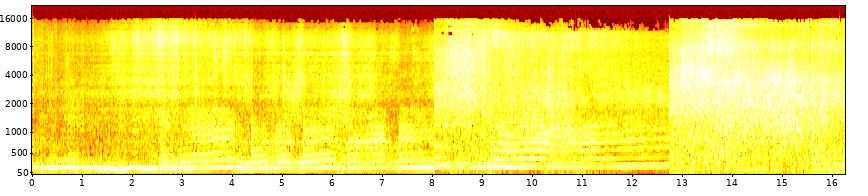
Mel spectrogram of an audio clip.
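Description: Peugeot 206 rally car's engine revving hard through a tarmac corner, its pitch dipping and climbing again and again with throttle lifts and gear changes as it passes close by. About 13 s in the sound cuts suddenly to a steady hiss with a quieter, more distant engine under it.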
